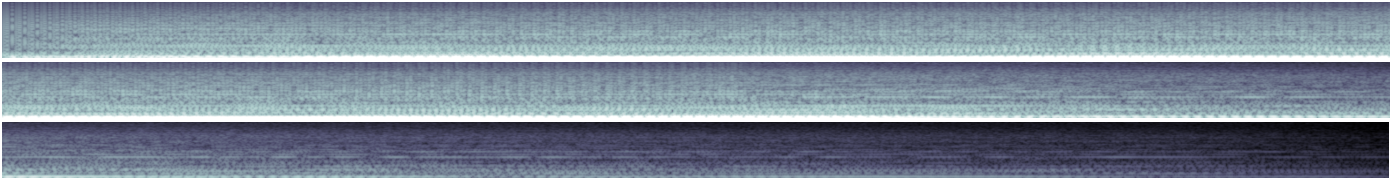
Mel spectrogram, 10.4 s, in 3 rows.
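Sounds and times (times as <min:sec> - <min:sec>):
IDM tone: 0:00.0 - 0:07.5.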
